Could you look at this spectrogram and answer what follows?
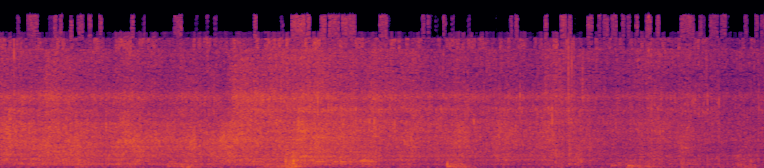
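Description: Spiced chicken curry masala with coriander powder and garam masala is stirred in a pan, a soft continuous sizzle with scraping strokes of a spoon, fairly quiet and without talk.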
